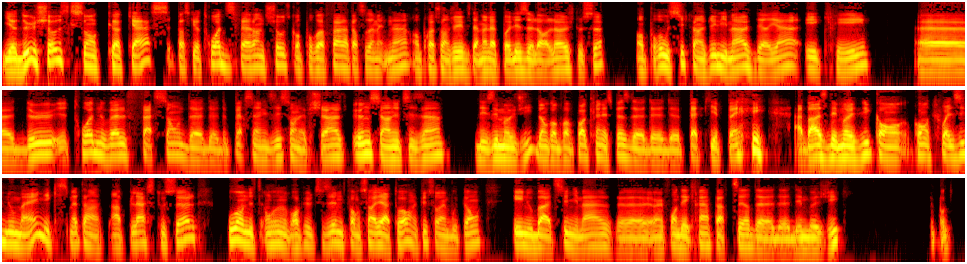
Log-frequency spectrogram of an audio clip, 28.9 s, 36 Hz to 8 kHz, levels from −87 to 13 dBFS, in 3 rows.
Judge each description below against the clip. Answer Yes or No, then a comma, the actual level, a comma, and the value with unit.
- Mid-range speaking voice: No, low, 110 Hz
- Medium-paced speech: No, fast, 240 wpm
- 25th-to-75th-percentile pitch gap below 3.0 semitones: No, average, 4.1 semitones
